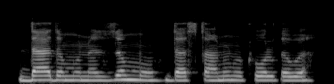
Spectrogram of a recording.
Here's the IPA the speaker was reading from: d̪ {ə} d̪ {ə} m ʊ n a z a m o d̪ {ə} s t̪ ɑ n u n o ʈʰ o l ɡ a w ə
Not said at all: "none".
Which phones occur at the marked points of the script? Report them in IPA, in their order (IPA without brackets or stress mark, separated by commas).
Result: ɑ, ə, ɑ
